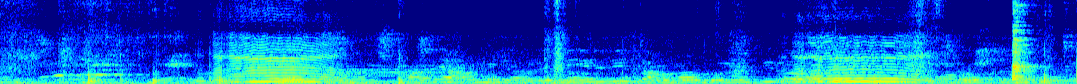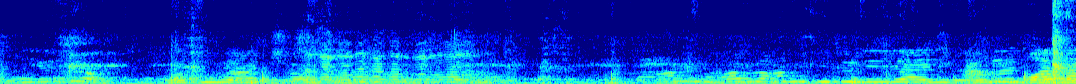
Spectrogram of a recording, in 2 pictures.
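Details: Young goat bothered by a boy bleats repeatedly in quavering, rising-then-falling cries, several across the stretch, mixed with steady human chatter and voices close by.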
